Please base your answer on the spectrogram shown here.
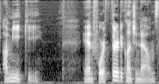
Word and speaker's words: amici: For second declension nouns, the nominative plural ending is an E, a long I, pronounced E, which gives us amici.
